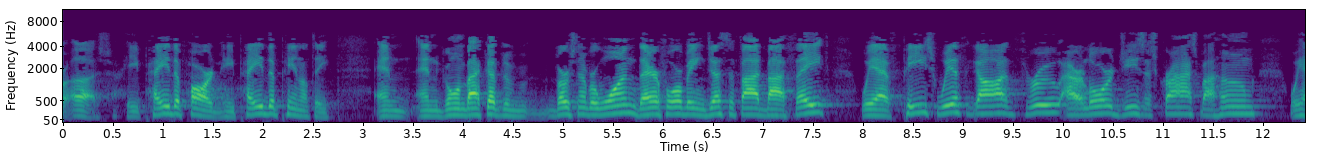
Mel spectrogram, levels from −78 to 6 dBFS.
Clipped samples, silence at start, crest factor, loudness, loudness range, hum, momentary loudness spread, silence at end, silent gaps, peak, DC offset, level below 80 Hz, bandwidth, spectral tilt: under 0.1%; 0 s; 20 dB; -23 LUFS; 4 LU; none; 14 LU; 0 s; none; -4 dBFS; under 0.1%; -70 dBFS; 6.2 kHz; -6.5 dB/octave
